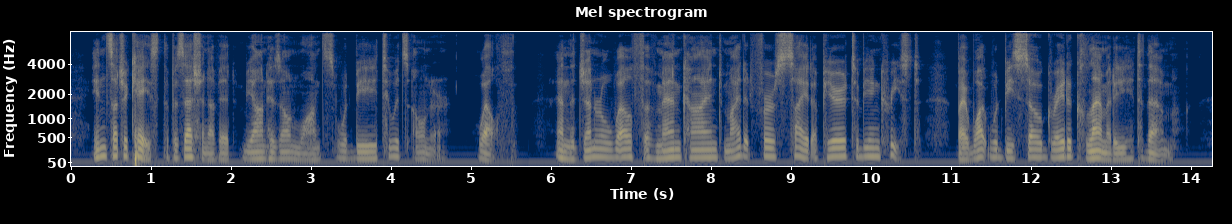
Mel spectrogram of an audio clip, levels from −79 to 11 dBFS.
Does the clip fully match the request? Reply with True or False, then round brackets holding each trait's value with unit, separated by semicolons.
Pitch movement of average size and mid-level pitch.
False (3.9 semitones; 120 Hz)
